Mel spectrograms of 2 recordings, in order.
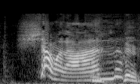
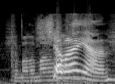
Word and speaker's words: Shyamalan: Comunque, parlando di twist, con un plot twist degno di Shyamalan che ho imparato a pronunciarlo finalmente. – Basta me, Shyamalan. – Shyamalan.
